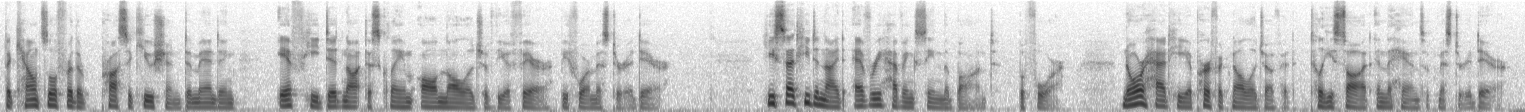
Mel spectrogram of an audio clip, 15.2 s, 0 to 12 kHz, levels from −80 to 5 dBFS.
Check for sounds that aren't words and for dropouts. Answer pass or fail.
pass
